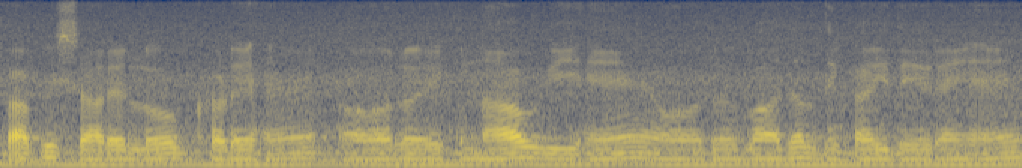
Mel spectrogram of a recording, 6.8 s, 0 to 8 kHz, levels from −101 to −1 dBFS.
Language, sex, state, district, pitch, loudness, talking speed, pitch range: Hindi, male, Rajasthan, Jaisalmer, 85 Hz, -20 LUFS, 140 wpm, 85-90 Hz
